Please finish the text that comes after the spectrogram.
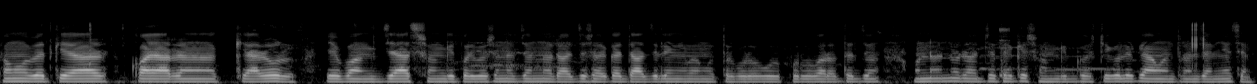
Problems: none marked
